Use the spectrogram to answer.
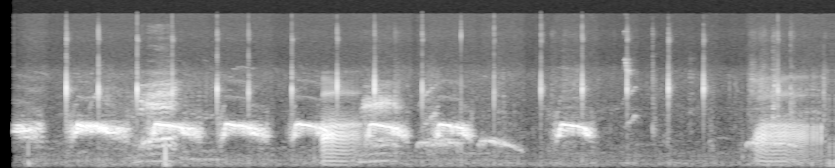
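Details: Zebra dove (perkutut) in the ketetan singing style, singing actively: a series of short, clear cooing notes, a few bending downward at the end, given about once a second with brief gaps, over sharp clicking ticks throughout.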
